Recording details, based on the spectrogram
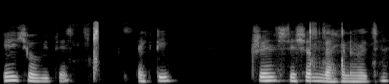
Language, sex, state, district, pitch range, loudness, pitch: Bengali, male, West Bengal, Jhargram, 145-175 Hz, -22 LUFS, 165 Hz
